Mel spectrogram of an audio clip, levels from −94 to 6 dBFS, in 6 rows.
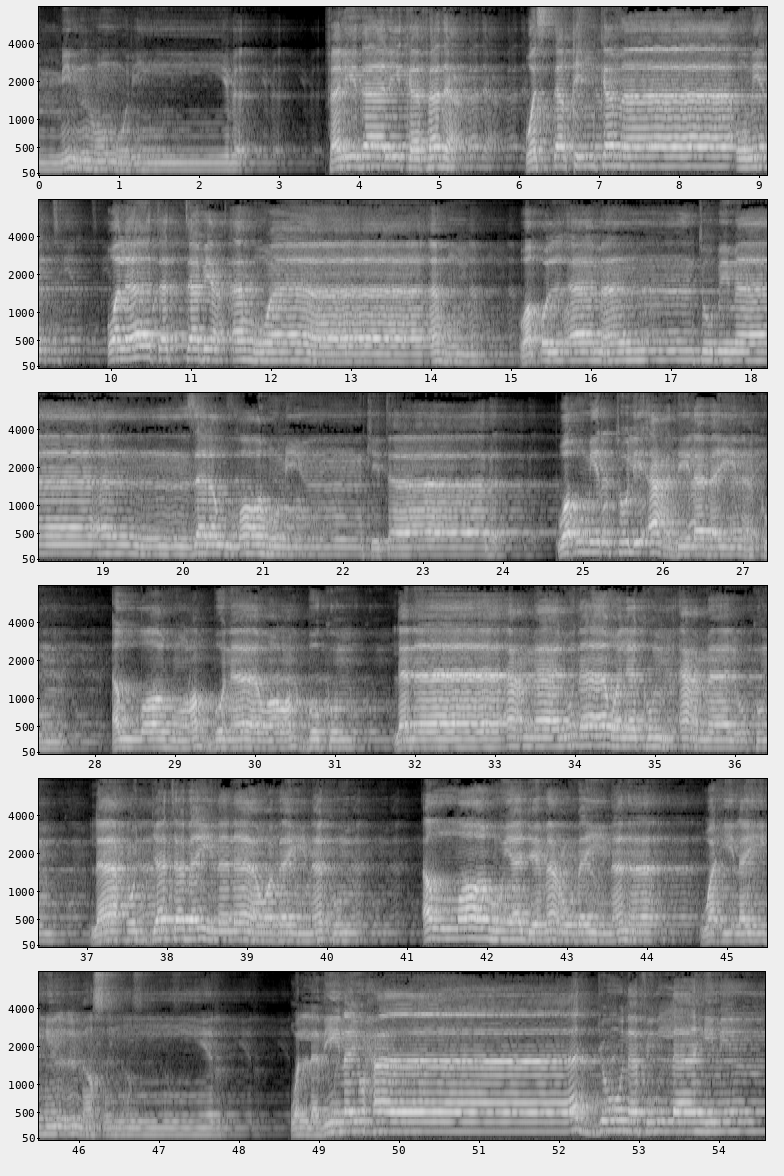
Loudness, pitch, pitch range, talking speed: -15 LUFS, 140 Hz, 135-170 Hz, 45 wpm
